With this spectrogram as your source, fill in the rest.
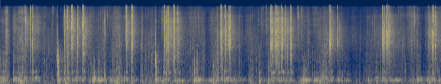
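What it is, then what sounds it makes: Plastic bubble wrap being popped. A large sheet of plastic bubble wrap with hollow air cells lies on a wooden cutting board and is crushed by a wooden rolling pin rolled over it with both hands. It produces a steady stream of bubbles popping in clustered bursts: sharp, bright crackles over a dull, low thunking body. The pops come in rolling waves with brief, quieter gaps between passes.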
